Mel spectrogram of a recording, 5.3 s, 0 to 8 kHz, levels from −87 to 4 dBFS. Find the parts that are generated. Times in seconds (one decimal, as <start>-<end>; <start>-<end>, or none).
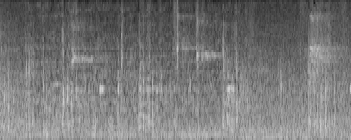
0.4-3.6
